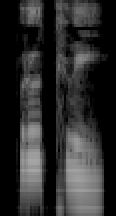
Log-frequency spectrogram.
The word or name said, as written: ಪರಿದೇವ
